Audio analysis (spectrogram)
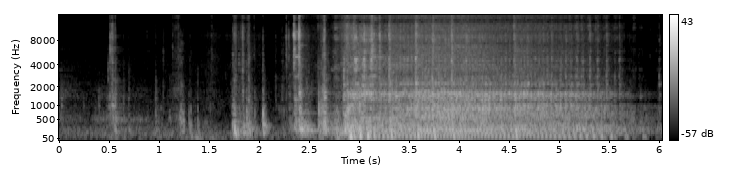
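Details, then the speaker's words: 1973 Yamaha two-stroke snowmobile, sat 8 years, engine full of transmission oil; plug keeps clogging, tried widening points gap: weak pops and coughs, then catches and buzzes roughly before fading; oil-fouled spark plug. "This plug keeps getting clogged up. I'm trying to manually gap the points a little bit bigger if I can."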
